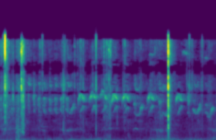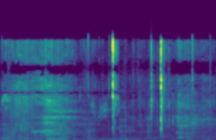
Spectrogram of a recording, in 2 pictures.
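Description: Birds chirping, broken by several sharp clicks.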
